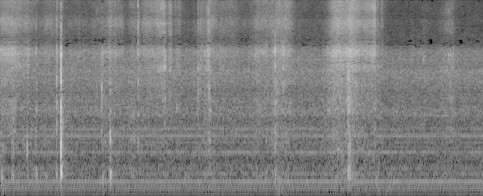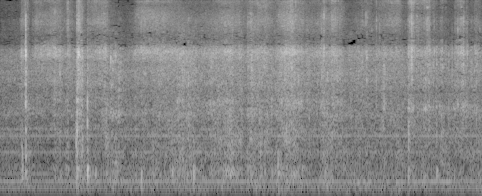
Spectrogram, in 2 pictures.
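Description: Cardboard packaging being handled: a cardboard box opened and a smaller box lifted out, with light rustling and scattered taps and knocks, the sharpest about half a second in, over a faint steady hum.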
